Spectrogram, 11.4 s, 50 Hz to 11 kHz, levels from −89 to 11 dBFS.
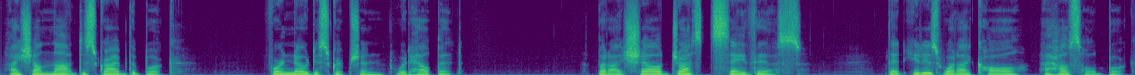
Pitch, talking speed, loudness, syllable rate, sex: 180 Hz, 145 wpm, -16 LUFS, 4.2 syllables/s, female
